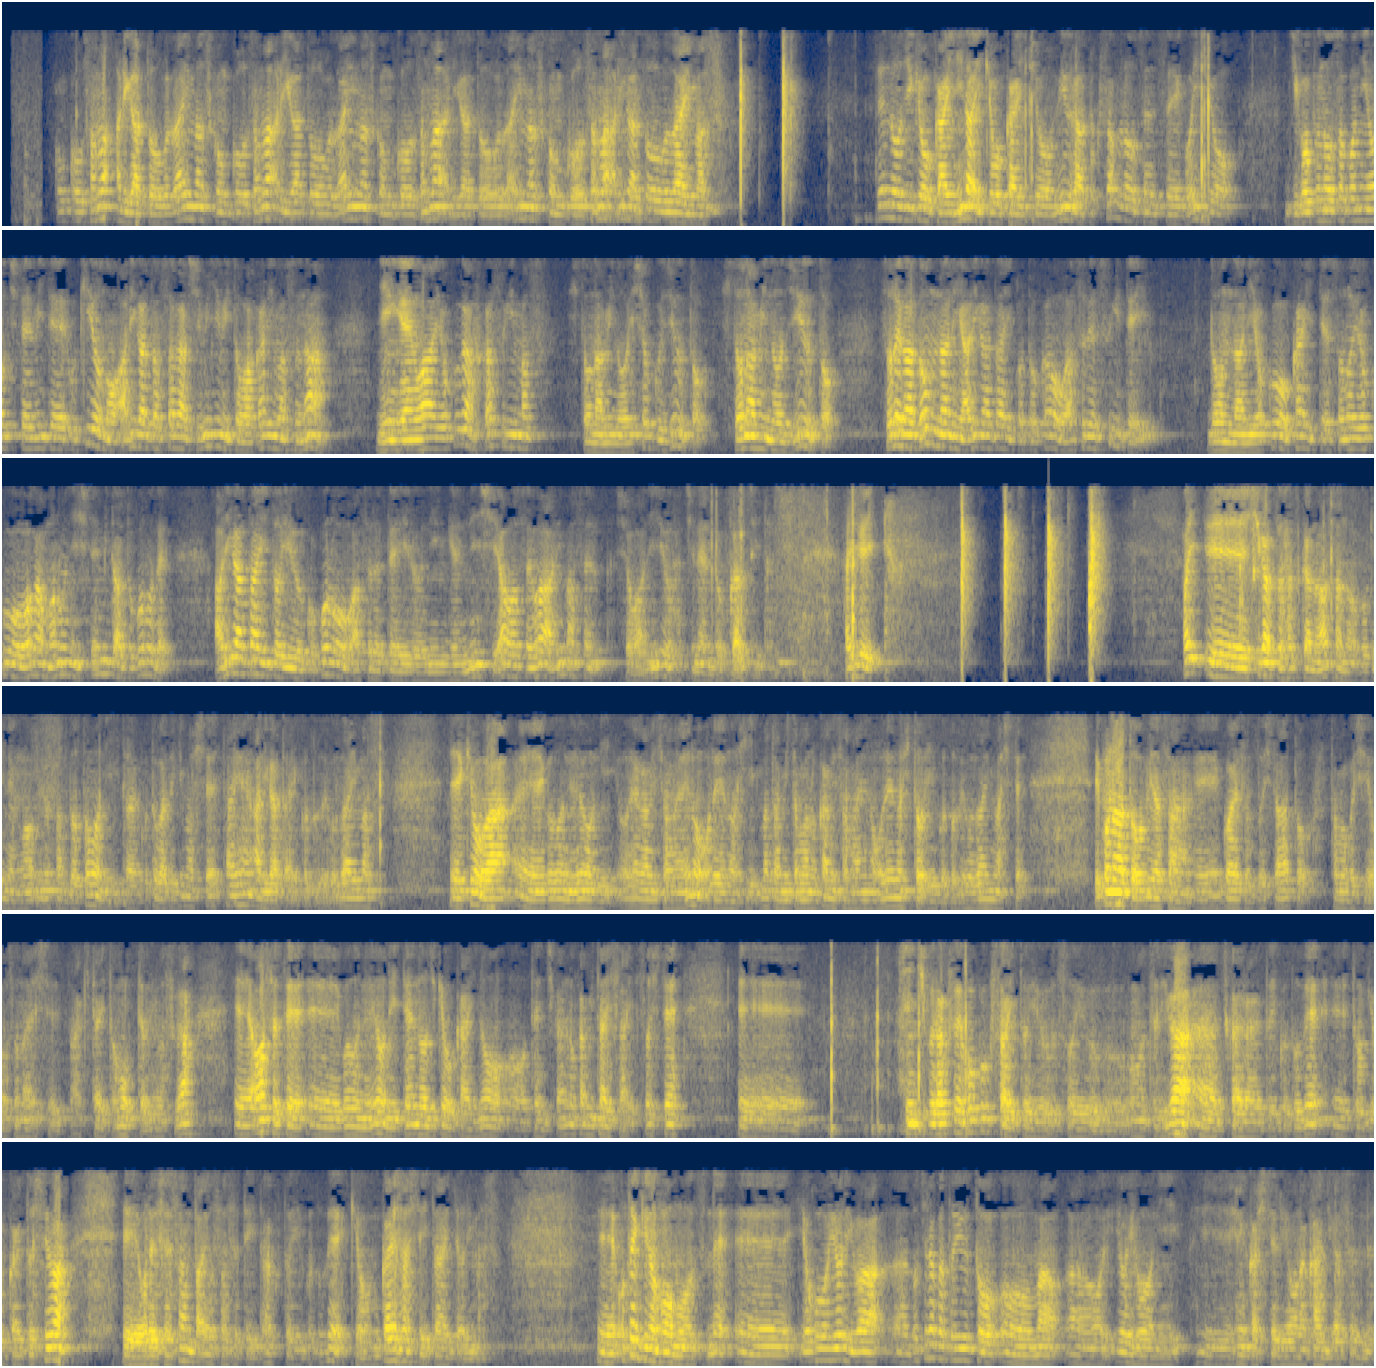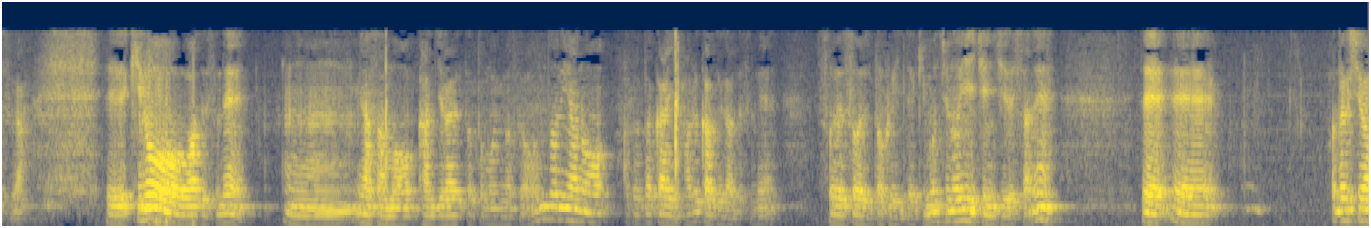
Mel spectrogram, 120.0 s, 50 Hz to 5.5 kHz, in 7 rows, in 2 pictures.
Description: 令和７年４月２０日（朝）のお話が、音声ブログとして更新されています。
